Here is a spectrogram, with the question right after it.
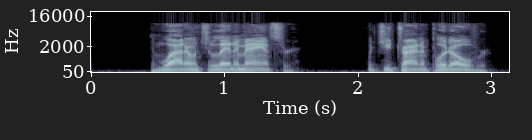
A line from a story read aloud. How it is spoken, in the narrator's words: George broke in loudly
